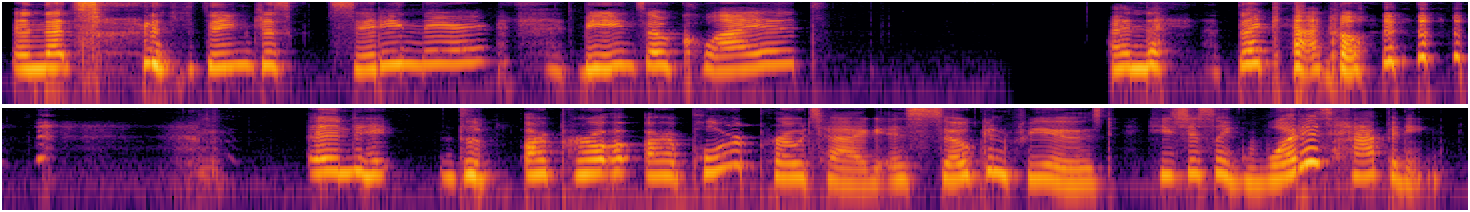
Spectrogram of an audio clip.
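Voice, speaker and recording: Young woman, high-pitched voice, giggly, casual livestream chat, animated disbelief, lots of "like". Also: takes it slowly, pauses often. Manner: giggly, laughs often, heavy use of "like". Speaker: art streamer.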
